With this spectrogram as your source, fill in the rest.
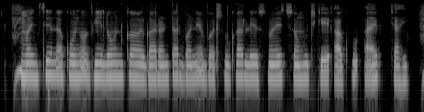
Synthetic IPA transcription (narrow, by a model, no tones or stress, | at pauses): mənselakoːnõbʱiloːnkaɡaːɾəɳʈəɾbənebɐɾsuɡʱəɾlesʊẽd͡ʒsəmʊd͡ʒʱkḛʔa̰ːɡʰʱua̰ːjk̚ | t͡ʃaːɦi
